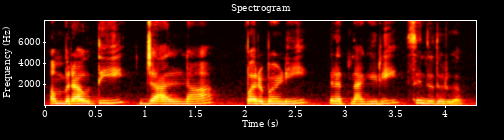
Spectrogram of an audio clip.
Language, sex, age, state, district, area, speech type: Marathi, female, 18-30, Maharashtra, Pune, urban, spontaneous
